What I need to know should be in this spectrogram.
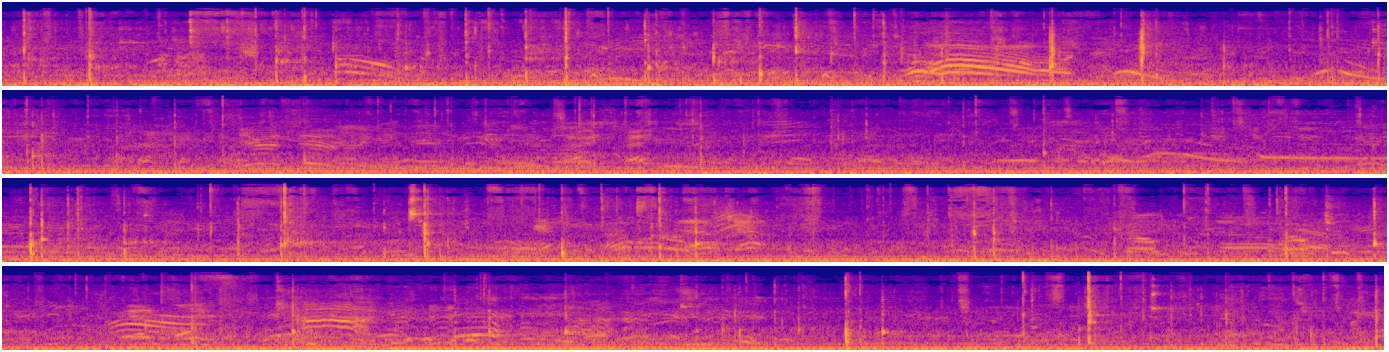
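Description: Paddles hit a plastic ball with sharp pops, back and forth.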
